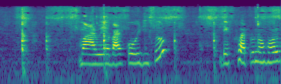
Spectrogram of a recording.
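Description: A hand rubs and squeezes a crumbly dough mixture in a steel bowl, giving a gritty rubbing with a few light clicks against the metal. A woman's voice speaks briefly twice, about a second in and again near the end.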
